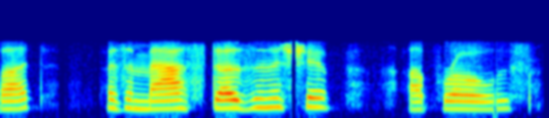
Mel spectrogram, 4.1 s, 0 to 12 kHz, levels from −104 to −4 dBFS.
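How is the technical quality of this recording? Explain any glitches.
The recording has two short dropouts, heard against the narrow telephone band of G.711 telephone coding, which caps the sound near 3.4 kHz.

Packet loss filled with silence occurs from 2.18 to 2.22 s (40 ms) and again from 3.70 to 3.72 s (20 ms). The receiver lost audio packets and played silence in their place. The lengths point to 20 ms packets, with two missing in a row at the first event and one at the second. Each gap cuts the speech abruptly at its hard edges. On a waveform the signal drops straight to a flat line. On a spectrogram it shows as a clean vertical blank stripe.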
